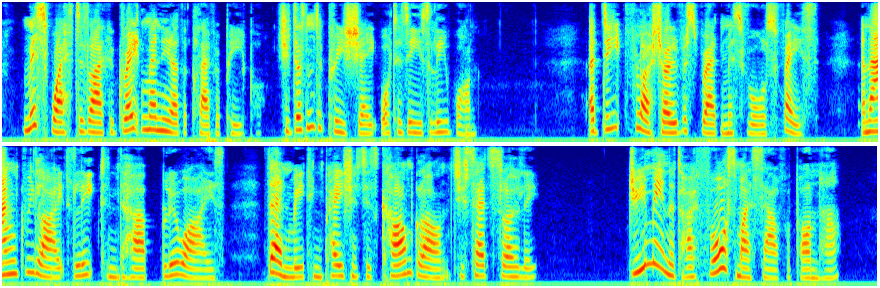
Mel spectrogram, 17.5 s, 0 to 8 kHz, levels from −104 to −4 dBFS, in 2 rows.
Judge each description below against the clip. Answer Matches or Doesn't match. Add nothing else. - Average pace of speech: Matches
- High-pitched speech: Matches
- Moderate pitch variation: Matches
